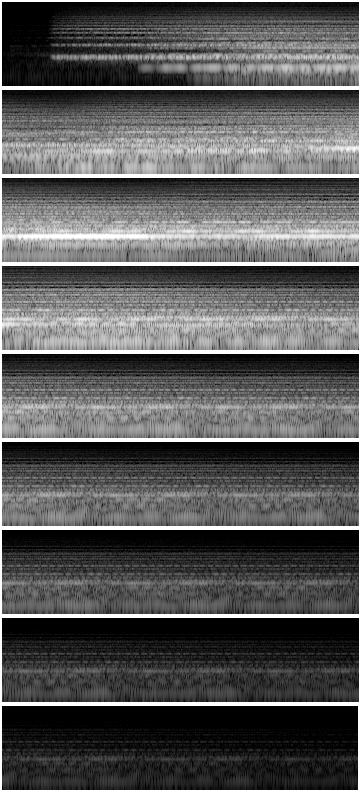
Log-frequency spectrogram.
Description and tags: The Ancient Manuscripts
This is a short stab of music that I think sounds a bit like the shimmering strings often found at the edges of an Elder Scrolls background theme. I would try to compose more but I don't have that kind of talent of really know what I'm doing.
ambience, atmosphere, atmospheric, background, drama, Elder-Scrolls, film, game, game-music, incidental-music, moody, Morrowind, music, Oblivion, roleplaying, rpg, Skyrim, theme, videogame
